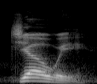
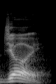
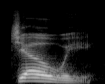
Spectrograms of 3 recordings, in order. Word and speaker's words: Joey: Joey. Spelled J-O-E-Y, but we pronounce a W in the middle. Joey. It's not just joy. If you pronounce that, it sounds more like joy, like happiness. Joey gets this flare in the corners of the lips.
